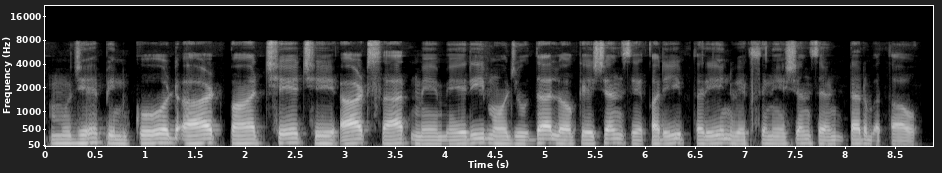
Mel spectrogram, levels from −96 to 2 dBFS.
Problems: none marked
